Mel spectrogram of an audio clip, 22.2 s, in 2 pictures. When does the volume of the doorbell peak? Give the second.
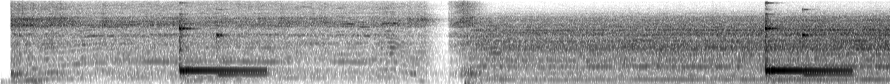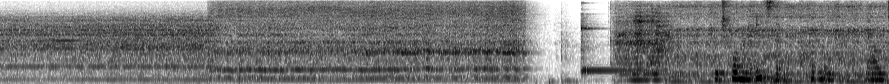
10 s.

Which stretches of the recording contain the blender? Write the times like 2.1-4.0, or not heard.
0.0-22.2.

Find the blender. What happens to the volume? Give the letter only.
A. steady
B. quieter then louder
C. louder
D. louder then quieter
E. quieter
C.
